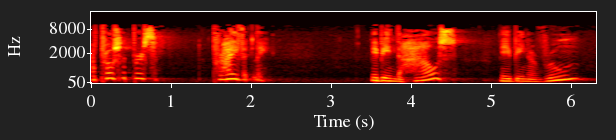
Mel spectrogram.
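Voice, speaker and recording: A man preaching a sermon as pastor, moving from loud urging to soft, close asides. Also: on the high side, very animated, slow, husky.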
